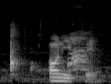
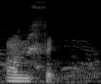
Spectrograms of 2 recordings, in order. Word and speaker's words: en effet: Il ne faut pas lire en fait. Il faut plutôt lire en effet. Il faut prononcer en effet. Pas en fait.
